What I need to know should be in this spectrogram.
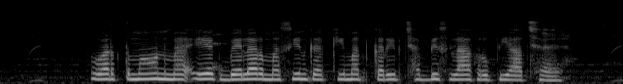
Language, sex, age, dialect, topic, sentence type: Maithili, female, 25-30, Angika, agriculture, statement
